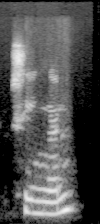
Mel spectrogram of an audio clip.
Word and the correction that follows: singen: Coba, Zingen. Zingen. Jadi S itu kalau di Jerman bacanya Z ya, teman-teman.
